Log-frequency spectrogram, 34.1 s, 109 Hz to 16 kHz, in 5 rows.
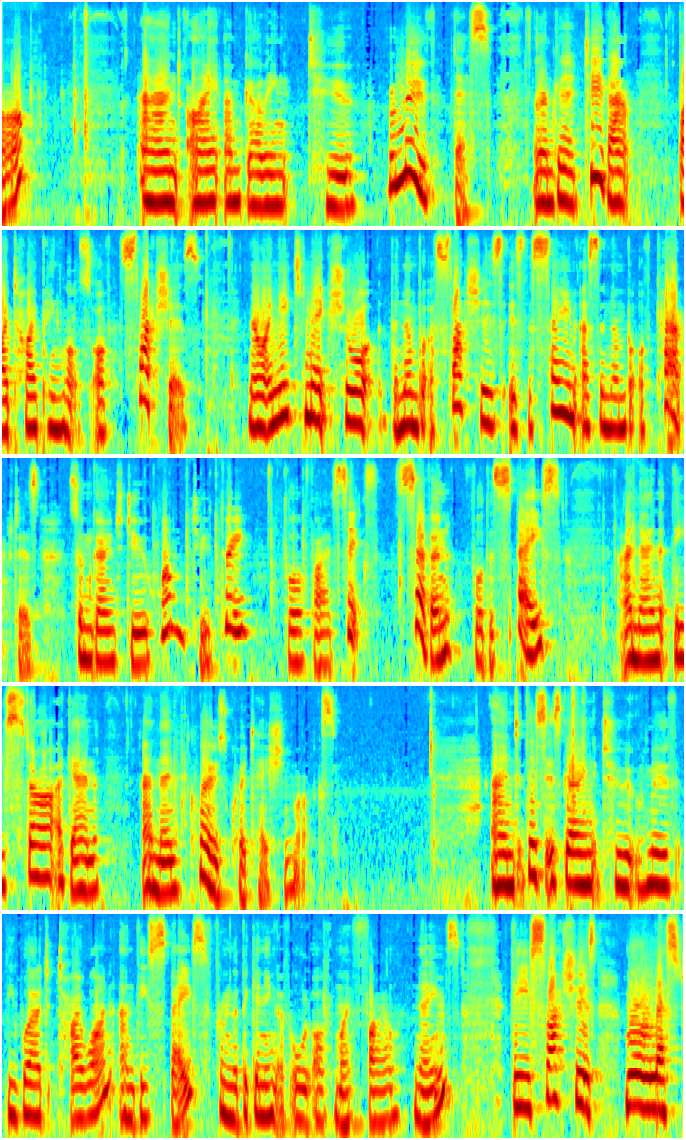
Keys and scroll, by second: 26.0 Return.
